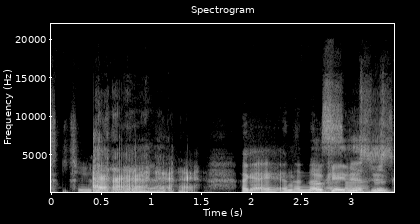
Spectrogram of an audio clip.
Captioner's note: Danny laughs loudly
